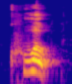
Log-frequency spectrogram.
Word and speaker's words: quote: Coat sounds like quote. Sounds like coat, but with the W. Quote.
